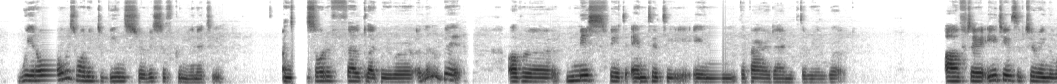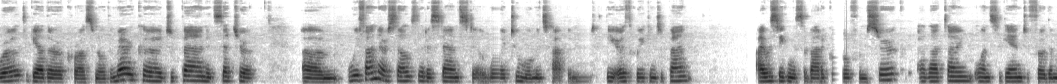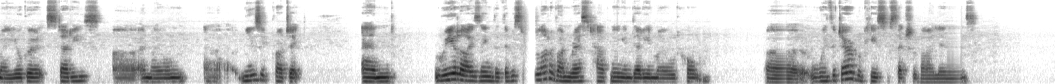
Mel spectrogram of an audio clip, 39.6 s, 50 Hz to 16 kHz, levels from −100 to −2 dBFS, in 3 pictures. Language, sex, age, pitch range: English, female, 30-49, 165-200 Hz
